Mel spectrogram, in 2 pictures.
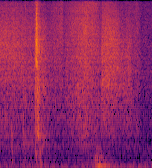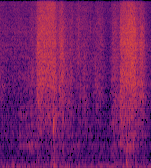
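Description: A person's body and clothing scuffing and sliding over a drawing-covered floor in several separate swishes. There is a sharp knock under a second in and a soft low thump about two seconds in.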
